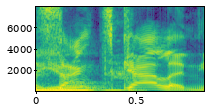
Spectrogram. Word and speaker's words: St. Gallen: But, yes, Zurich against St. Gallen. Have I pronounced that correct? – You know, St. Gallen, yes.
